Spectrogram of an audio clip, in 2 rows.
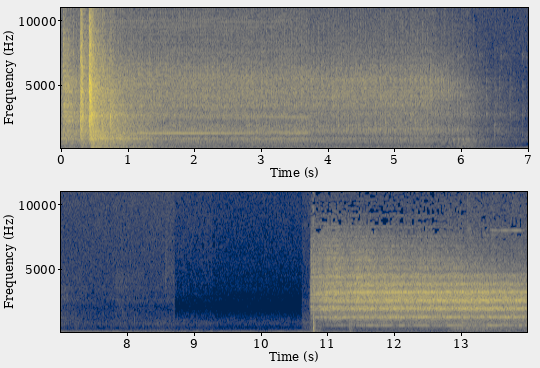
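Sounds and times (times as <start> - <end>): sharp bang: 0.0 - 2.5, 10.7 - 14.0
car engine running: 1.1 - 8.8.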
